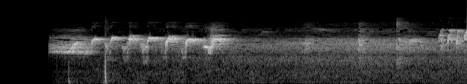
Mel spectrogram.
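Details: Java sparrow in vigorous song: a rapid, dense run of bright chirps and clicking notes lasting about two seconds, then softer twittering and a final burst of high chips.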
